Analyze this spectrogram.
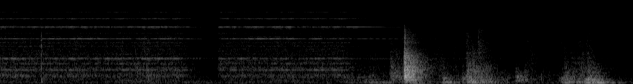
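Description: A doorbell rings at the front door of a home: two long, steady electric rings split by a short pause, followed by a few louder bursts of noise.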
